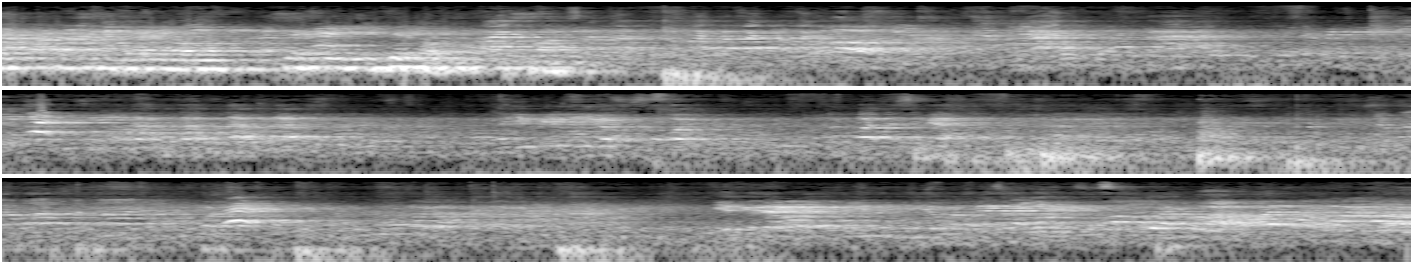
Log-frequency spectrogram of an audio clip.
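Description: A large crowd chatters and cheers in a large echoing hall.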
